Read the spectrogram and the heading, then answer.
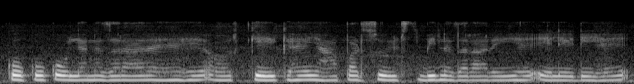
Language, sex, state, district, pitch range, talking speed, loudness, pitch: Hindi, female, Haryana, Rohtak, 195-205 Hz, 190 wpm, -18 LUFS, 200 Hz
